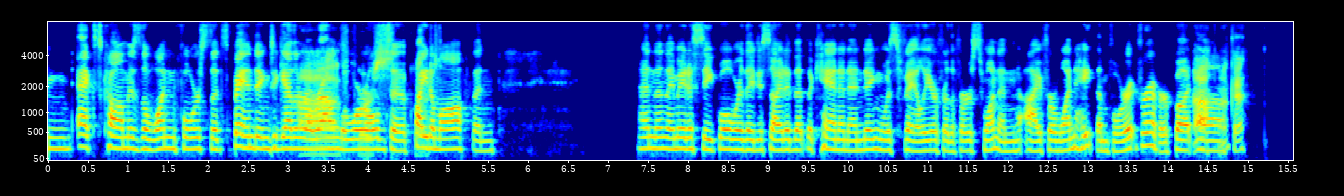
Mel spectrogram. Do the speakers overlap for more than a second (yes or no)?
yes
